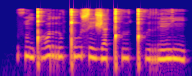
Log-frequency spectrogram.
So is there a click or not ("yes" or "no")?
yes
